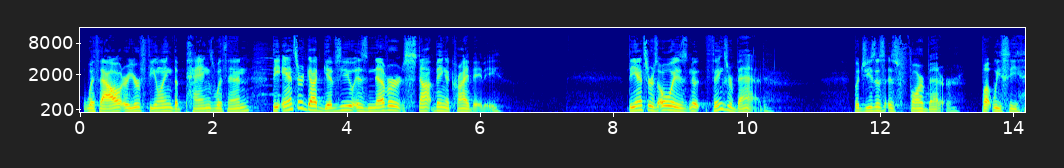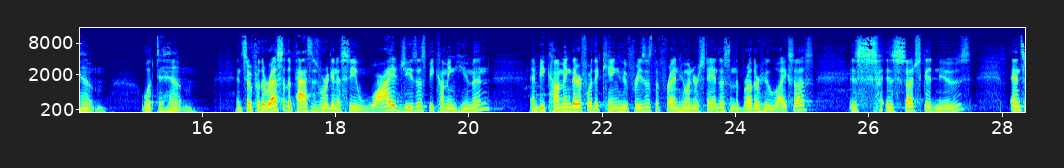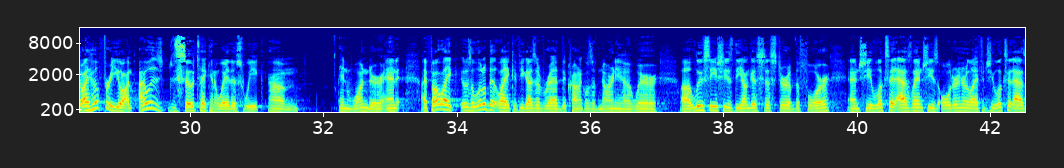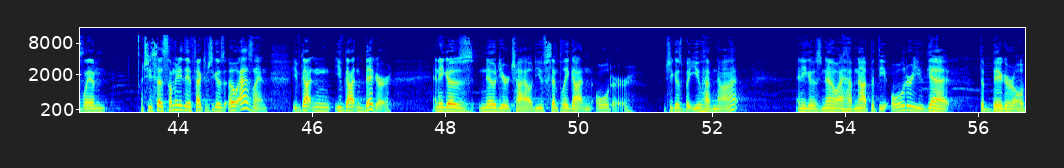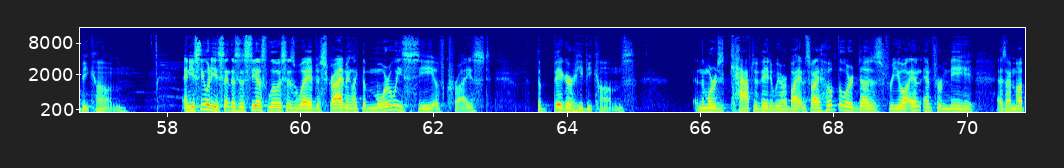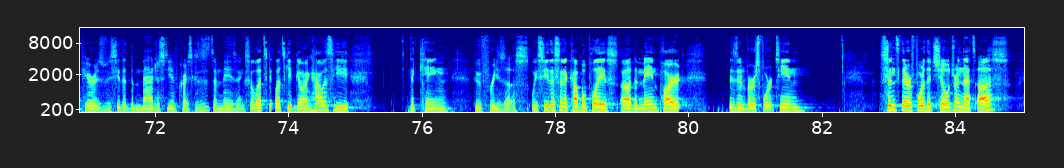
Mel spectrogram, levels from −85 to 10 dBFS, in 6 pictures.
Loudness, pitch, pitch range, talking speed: -25 LUFS, 135 Hz, 125-150 Hz, 200 wpm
